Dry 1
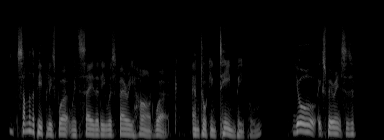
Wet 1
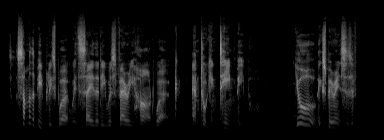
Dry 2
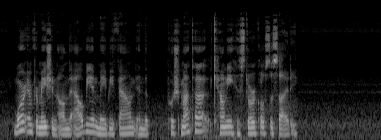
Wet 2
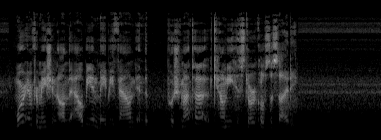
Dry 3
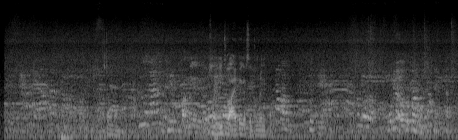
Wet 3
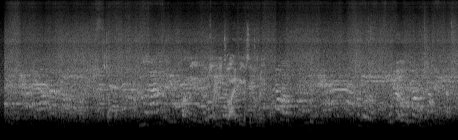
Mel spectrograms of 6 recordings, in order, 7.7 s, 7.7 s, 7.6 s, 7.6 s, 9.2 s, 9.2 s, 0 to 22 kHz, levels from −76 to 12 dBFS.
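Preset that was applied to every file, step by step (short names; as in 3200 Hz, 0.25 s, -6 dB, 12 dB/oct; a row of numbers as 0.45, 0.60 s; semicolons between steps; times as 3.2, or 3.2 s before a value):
HPF 1500 Hz 24 dB/oct; in parallel at -3 dB: negative-ratio compressor -42 dBFS, ratio -1; on the sum: normalise peaks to -6 dBFS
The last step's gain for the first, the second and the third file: +18.0, +2.5, +11.5 dB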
